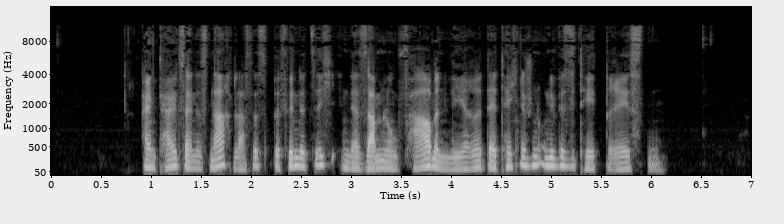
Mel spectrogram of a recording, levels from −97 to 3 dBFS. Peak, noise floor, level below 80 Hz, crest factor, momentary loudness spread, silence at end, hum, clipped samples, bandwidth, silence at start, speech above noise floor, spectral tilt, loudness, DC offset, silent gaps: -6 dBFS; -80 dBFS; -52 dBFS; 24 dB; 8 LU; 0.9 s; none; under 0.1%; 11.5 kHz; 0.9 s; 52 dB; -6.5 dB/octave; -28 LUFS; under 0.1%; none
